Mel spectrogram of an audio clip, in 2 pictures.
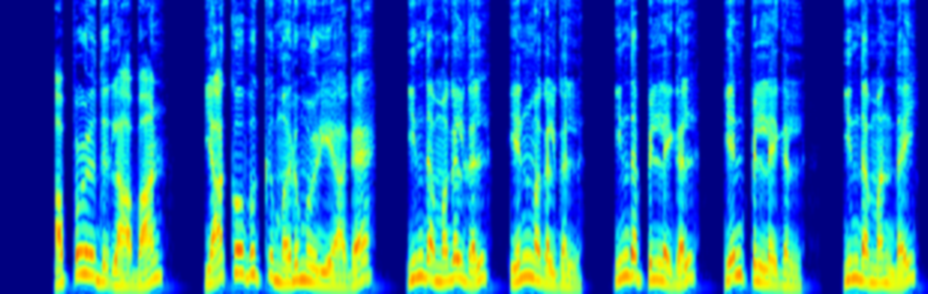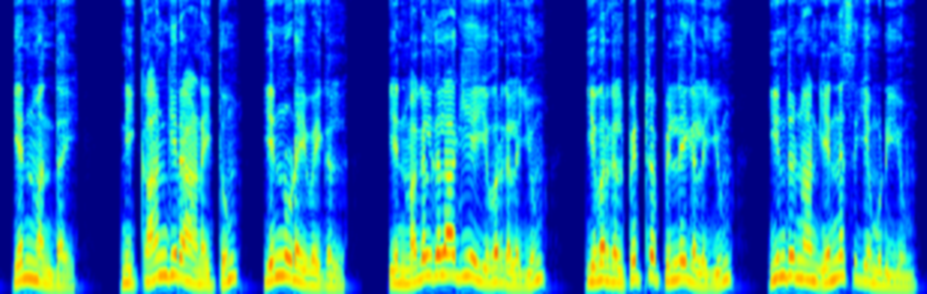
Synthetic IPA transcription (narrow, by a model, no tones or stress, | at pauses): ɐpːɔɻɯðɯlaːbaːn | jaːkoːbɯkːɯmɐɾɯmɔɻɪjaːɣɐ | ɪnd̪ɐmɐɣɐɭɣɐɭ | ɛnmɐɣɐɭɣɐɭ | ɪnd̪ɐpɪɭːɐɪɣɐɭ | ɛnpɪɭːɐɪɣɐɭ | ɪnd̪ɐmɐnd̪ɐɪ | ɛnmɐnd̪ɐɪ | niːkaːnɡɪɾɐːnɐɪt̪ːɯm | ɛnːʊɽɐɪʋɐɪɣɐɭ | ɛnmɐɣɐɭɣɐɭaːɣɪjɐɪʋɐɾɣɐɭɐjɯm | ɪʋɐɾɣɐɭpɛʈrɐpɪɭːɐɪɣɐɭɐjɯm | ɪndrɯnaːnɛnːɐsɛjːɐmʊɽɪjɯm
